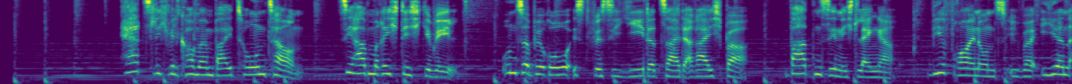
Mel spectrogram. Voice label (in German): Telefon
